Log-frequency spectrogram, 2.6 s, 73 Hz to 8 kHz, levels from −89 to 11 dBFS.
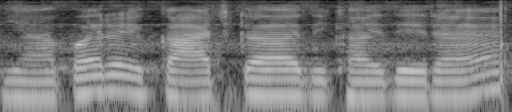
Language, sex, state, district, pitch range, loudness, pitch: Hindi, male, Chandigarh, Chandigarh, 135-150 Hz, -18 LUFS, 140 Hz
